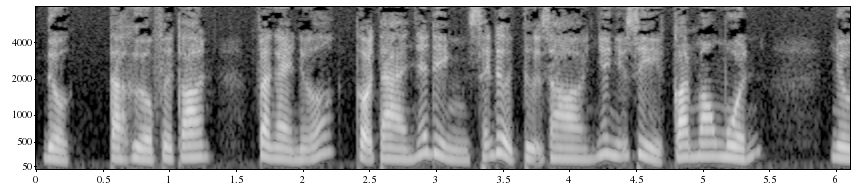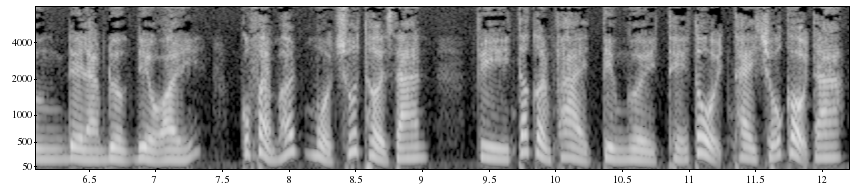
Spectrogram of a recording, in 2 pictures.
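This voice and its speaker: A woman voicing an older, powerful man who makes a promise in a brisk, persuasive way. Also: mid-range voice, lively intonation, warm tone, dry recording, clean studio sound, lightly acted.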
